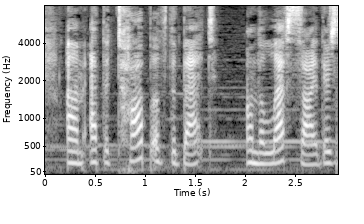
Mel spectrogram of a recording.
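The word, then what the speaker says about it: ב: and its alternative pronunciation if there's no dot in the center then it's pronounced as vet and so the letter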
